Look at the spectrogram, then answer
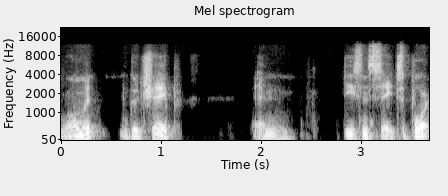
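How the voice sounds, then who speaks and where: A voice with a New York accent, on a very clean recording with a silent background. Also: man. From New York, Long Island. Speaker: professor presenting financial analysis. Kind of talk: lecture presentation. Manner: casual, many fillers.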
